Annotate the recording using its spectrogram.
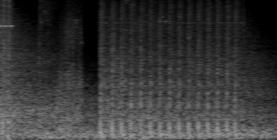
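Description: A rifle fires.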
